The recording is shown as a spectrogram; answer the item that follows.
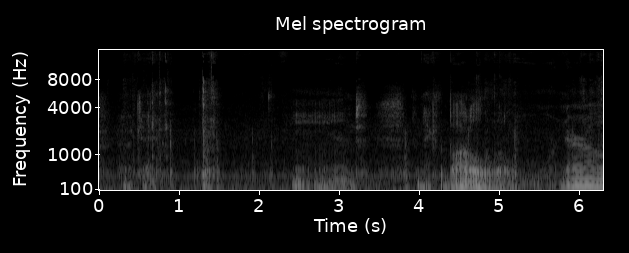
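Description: Palette knife scraping and tapping through thick oil paint on a panel, a few short strokes in the first second and a half, followed by a man's low murmured voice sounds in the second half.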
